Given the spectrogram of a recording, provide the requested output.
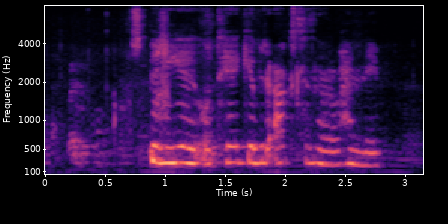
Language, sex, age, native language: Icelandic, female, 12, Icelandic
